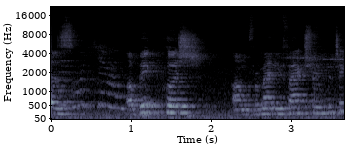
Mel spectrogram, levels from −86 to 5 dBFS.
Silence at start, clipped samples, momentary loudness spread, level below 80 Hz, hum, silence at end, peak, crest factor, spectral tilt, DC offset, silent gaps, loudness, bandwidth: 0 s; under 0.1%; 12 LU; -60 dBFS; none; 0 s; -24 dBFS; 18 dB; -5 dB/octave; under 0.1%; none; -43 LUFS; 18 kHz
